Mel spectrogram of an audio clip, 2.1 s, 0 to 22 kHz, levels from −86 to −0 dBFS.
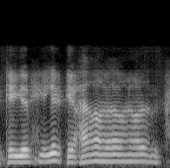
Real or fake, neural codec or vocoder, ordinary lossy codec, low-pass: fake; codec, 16 kHz, 0.5 kbps, FreqCodec, larger model; none; 7.2 kHz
